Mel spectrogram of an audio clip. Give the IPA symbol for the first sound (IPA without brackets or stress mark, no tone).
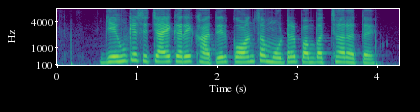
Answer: ɡ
